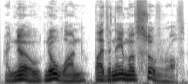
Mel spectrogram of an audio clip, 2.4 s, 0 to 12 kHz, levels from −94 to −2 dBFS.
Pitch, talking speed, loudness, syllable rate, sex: 115 Hz, 230 wpm, -15 LUFS, 5.5 syllables/s, male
